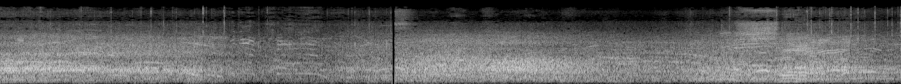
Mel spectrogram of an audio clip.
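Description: A stadium crowd roars and chants loudly.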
